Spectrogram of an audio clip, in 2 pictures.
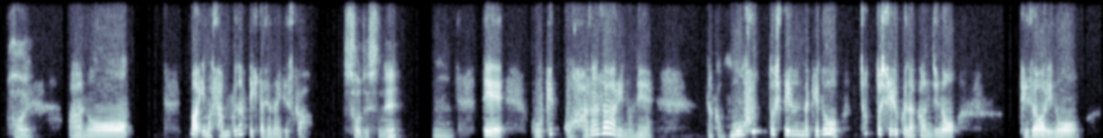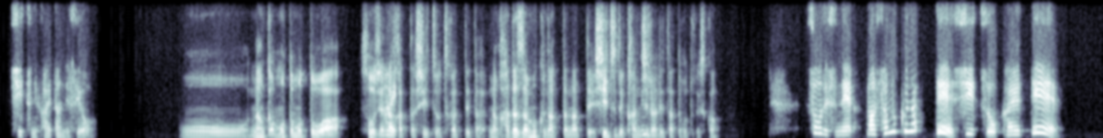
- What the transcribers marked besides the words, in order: none
- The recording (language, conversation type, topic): Japanese, podcast, 夜、家でほっとする瞬間はいつですか？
